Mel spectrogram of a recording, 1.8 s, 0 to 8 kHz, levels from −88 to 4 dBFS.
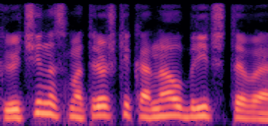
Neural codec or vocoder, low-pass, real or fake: none; 7.2 kHz; real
